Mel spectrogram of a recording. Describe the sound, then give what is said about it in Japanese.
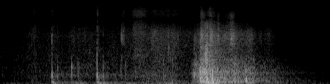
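Quick footsteps thud across the floor, a few spaced steps followed by a louder, heavier burst of hurried strides that fades out: someone who had been eavesdropping running off. No one speaks. “盗み聞きは良くないな。足音でバレバレだよ。”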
